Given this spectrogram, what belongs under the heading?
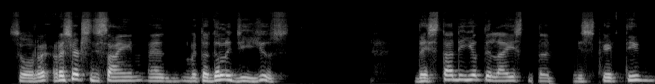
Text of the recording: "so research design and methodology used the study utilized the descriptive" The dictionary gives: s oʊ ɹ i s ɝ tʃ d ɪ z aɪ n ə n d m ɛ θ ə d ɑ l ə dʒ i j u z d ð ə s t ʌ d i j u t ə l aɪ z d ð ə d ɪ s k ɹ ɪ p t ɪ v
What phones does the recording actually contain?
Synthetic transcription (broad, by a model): s oʊ ɹ i s ɝ tʃ d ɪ s aɪ n ə n d m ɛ t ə d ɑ l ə dʒ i j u s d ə s t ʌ d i j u t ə l aɪ s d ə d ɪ s k ɹ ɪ p t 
